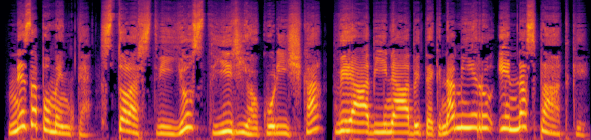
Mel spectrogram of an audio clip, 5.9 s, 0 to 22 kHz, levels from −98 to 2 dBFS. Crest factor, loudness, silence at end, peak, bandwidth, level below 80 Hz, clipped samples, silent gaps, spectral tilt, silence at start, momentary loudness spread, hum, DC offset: 10 dB; -11 LUFS; 0.1 s; 0 dBFS; over 20 kHz; -48 dBFS; under 0.1%; 3.26-3.32 s; -3.5 dB/octave; 0.1 s; 7 LU; none; under 0.1%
